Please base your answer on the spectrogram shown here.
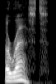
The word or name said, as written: arrests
